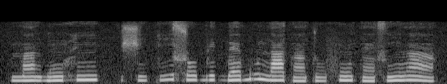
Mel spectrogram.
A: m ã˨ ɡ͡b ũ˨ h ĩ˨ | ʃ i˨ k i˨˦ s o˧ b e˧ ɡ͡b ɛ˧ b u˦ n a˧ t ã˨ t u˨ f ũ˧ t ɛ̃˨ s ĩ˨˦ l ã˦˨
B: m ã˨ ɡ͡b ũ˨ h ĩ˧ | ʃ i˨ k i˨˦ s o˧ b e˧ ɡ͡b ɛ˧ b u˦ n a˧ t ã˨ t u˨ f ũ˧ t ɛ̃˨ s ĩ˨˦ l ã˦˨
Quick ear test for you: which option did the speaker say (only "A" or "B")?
B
